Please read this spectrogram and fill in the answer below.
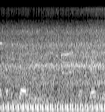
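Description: Motorcycle engine idling steadily, a low even hum.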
